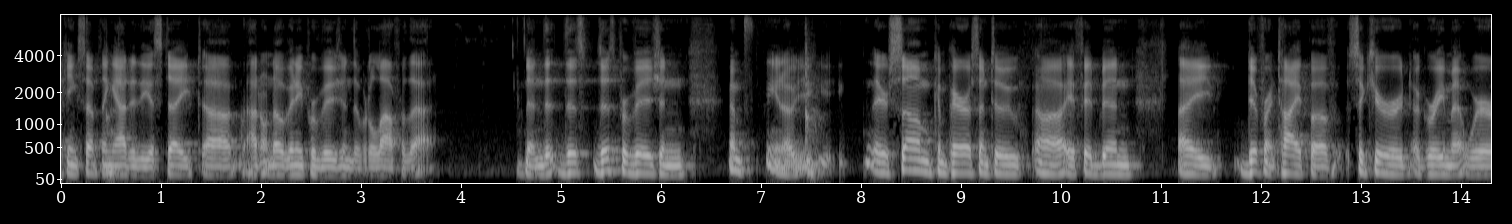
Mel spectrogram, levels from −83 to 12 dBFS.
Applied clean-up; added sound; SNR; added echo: none; none; none; none.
